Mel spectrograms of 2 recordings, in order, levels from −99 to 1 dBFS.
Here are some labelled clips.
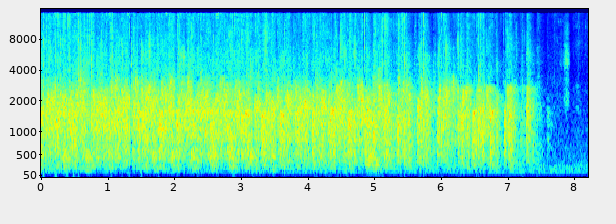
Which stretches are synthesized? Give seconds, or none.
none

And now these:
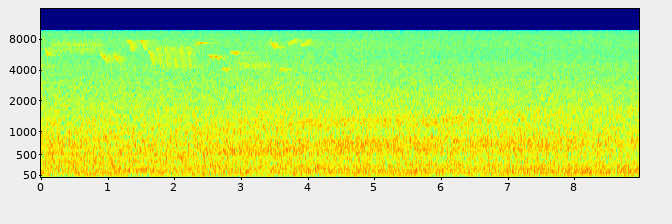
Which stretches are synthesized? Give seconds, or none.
0.0-1.1 (vocoder, BigVGAN v2)

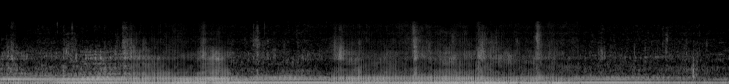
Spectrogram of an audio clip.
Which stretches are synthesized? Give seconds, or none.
1.3-2.3 (vocoder, Vocos); 3.3-5.8

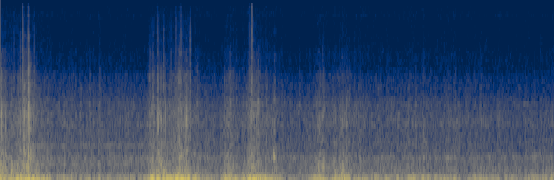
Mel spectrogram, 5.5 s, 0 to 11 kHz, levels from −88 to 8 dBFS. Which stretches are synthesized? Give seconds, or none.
1.1-2.0 (vocoder, BigVGAN v2)

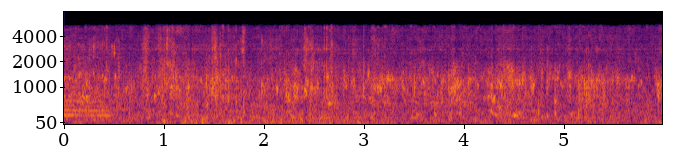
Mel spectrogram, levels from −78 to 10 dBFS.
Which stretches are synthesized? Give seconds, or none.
0.0-6.0 (codec, HILCodec)

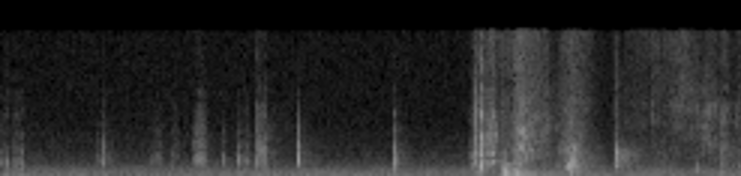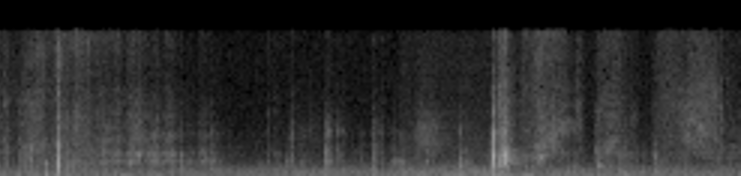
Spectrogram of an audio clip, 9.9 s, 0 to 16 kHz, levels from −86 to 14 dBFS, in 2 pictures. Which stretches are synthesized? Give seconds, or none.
7.6-8.3 (autoencoder, DAC-VAE)

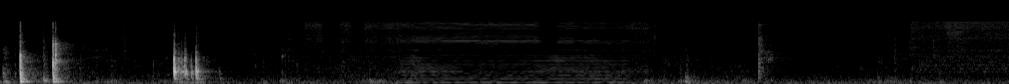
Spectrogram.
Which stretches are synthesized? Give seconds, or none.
4.0-6.3 (vocoder, HiFi-GAN)

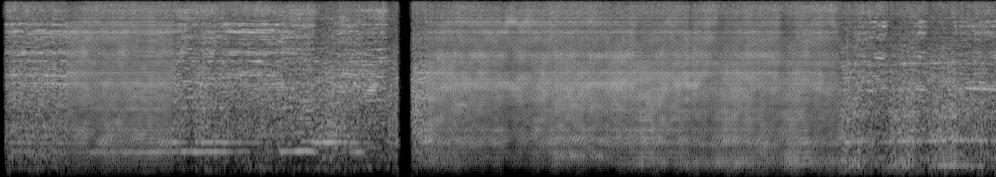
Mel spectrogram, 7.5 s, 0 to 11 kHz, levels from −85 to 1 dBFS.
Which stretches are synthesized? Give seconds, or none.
0.5-1.3 (vocoder, Vocos); 3.2-6.3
